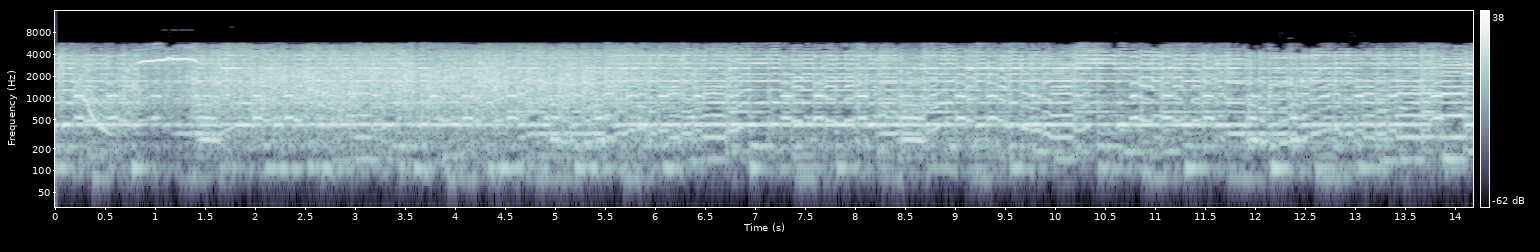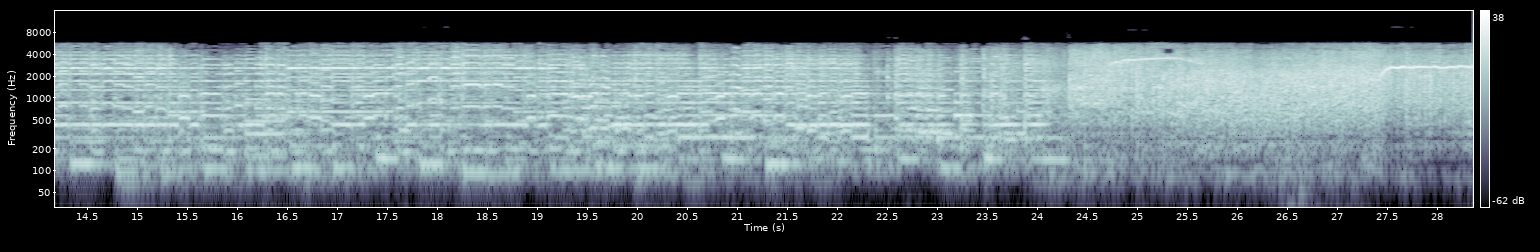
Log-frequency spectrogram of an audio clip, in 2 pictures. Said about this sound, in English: Thank you, …. Thank you just a whole lot. That was fine fiddling.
